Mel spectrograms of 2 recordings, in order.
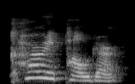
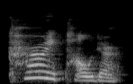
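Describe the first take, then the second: No difference in how they are said.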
